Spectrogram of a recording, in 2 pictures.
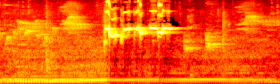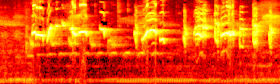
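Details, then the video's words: Anis macan, or scaly thrush, singing in the morning in ngerol fashion: after a humming lead-in, bursts of loud whistled and twittering phrases repeat rapidly, rich and varied. "kicauan Anis macan gacor ngerol"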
